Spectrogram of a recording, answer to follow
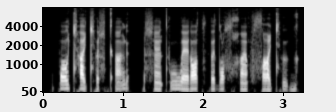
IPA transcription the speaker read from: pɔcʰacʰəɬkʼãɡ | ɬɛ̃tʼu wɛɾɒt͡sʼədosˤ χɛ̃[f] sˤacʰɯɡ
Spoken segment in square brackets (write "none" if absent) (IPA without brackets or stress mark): f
